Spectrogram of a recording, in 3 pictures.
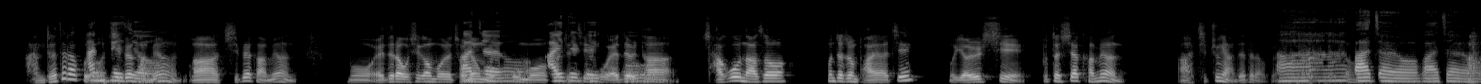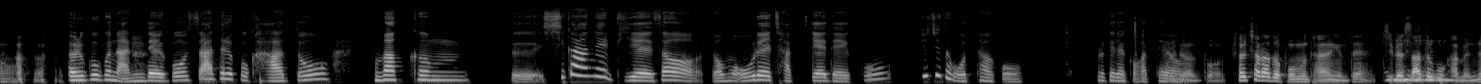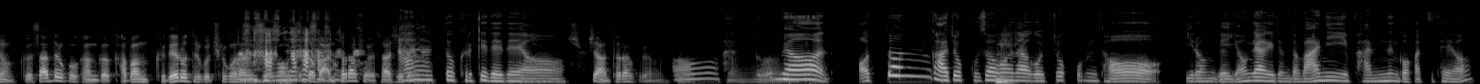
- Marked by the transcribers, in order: other background noise; laugh; tapping; other noise; tsk; laugh; laugh
- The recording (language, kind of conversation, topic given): Korean, advice, 직장 일정 때문에 가족과 보내는 시간을 자주 희생하게 되는 상황을 설명해 주실 수 있나요?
